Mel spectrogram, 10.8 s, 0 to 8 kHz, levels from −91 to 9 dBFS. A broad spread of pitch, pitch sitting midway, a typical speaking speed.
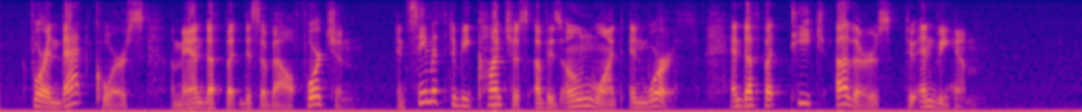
Yes: wide, 8.4 semitones; medium, 150 Hz; average, 160 wpm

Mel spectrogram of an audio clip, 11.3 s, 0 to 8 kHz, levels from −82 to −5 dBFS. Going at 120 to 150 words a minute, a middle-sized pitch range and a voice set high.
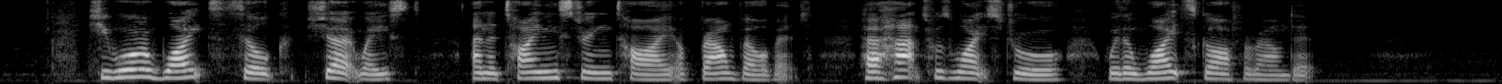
Yes: average, 140 wpm; average, 3.4 semitones; high, 205 Hz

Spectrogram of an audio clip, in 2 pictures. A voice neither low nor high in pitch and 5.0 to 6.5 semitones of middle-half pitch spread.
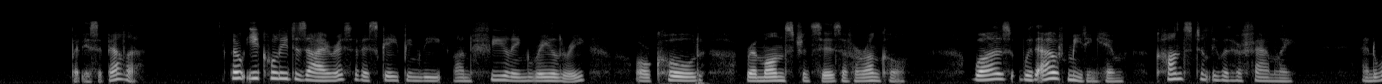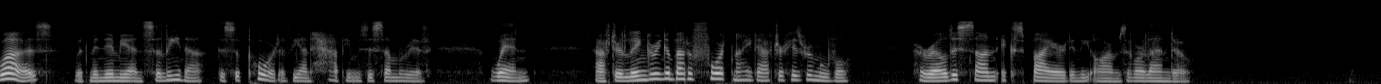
No: medium, 175 Hz; average, 4.6 semitones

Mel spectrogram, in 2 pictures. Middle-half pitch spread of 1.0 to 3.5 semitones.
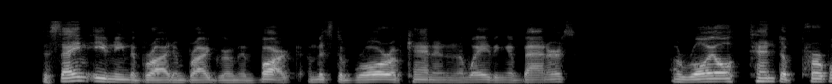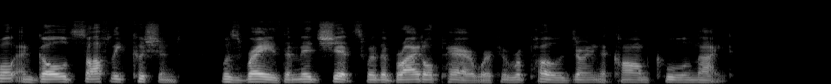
Yes: narrow, 2.5 semitones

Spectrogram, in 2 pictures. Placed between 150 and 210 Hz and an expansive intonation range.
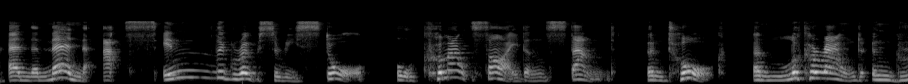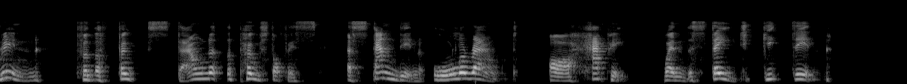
No: high, 235 Hz; wide, 5.9 semitones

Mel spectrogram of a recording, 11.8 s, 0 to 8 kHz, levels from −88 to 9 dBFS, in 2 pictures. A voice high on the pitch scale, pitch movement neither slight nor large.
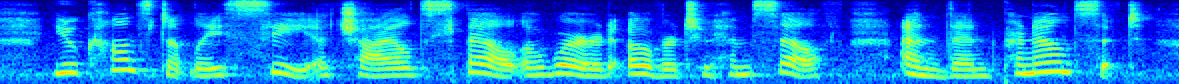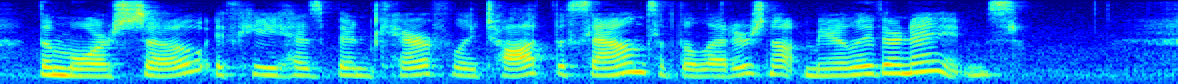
Yes: high, 235 Hz; average, 4.3 semitones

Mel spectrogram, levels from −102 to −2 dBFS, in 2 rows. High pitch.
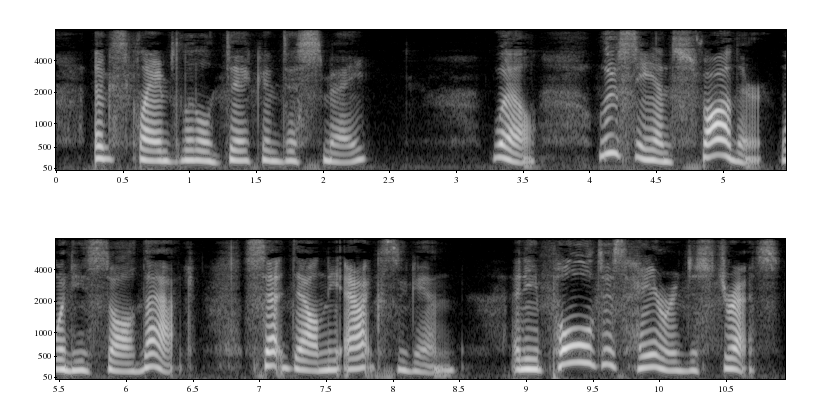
Yes: high, 215 Hz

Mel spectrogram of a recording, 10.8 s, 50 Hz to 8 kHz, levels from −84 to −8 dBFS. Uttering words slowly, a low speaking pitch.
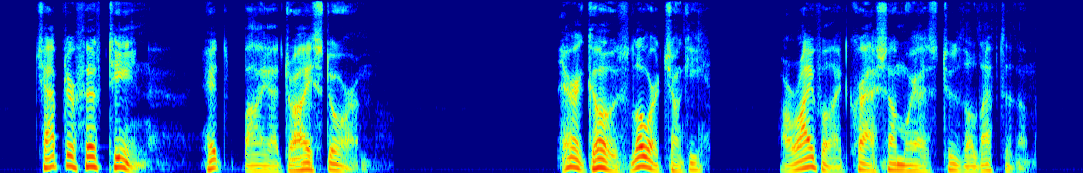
Yes: slow, 120 wpm; low, 100 Hz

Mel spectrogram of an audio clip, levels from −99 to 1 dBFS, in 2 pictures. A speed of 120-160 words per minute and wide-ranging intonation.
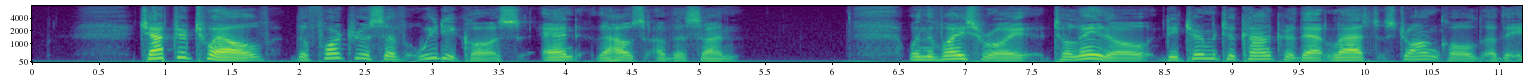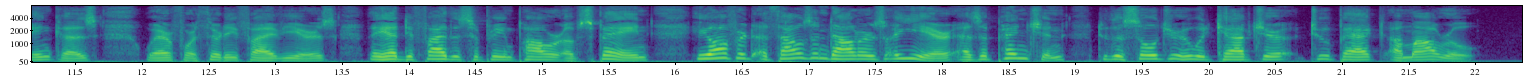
Yes: average, 150 wpm; wide, 6.2 semitones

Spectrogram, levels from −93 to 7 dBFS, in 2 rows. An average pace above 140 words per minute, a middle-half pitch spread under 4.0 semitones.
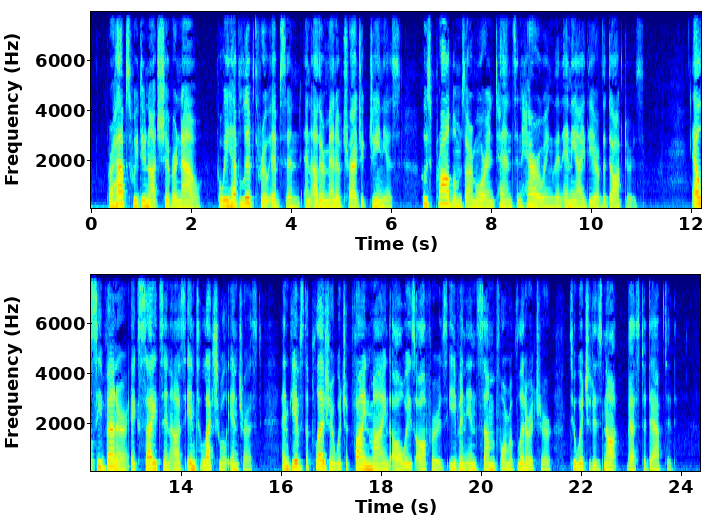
Yes: average, 150 wpm; average, 3.1 semitones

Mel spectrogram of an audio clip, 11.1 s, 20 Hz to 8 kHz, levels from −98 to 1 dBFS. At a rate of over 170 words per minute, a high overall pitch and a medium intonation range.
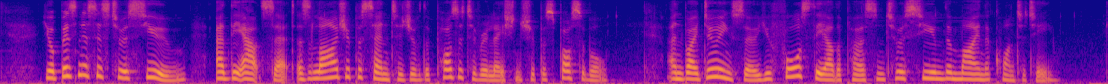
Yes: average, 180 wpm; high, 215 Hz; average, 4.8 semitones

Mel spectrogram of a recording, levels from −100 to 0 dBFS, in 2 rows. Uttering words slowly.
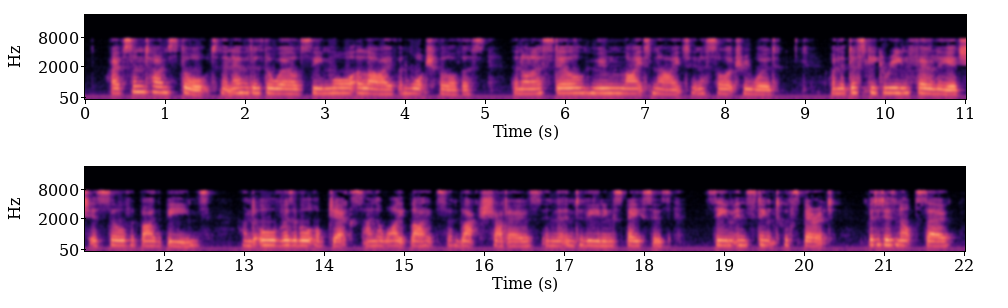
No: average, 165 wpm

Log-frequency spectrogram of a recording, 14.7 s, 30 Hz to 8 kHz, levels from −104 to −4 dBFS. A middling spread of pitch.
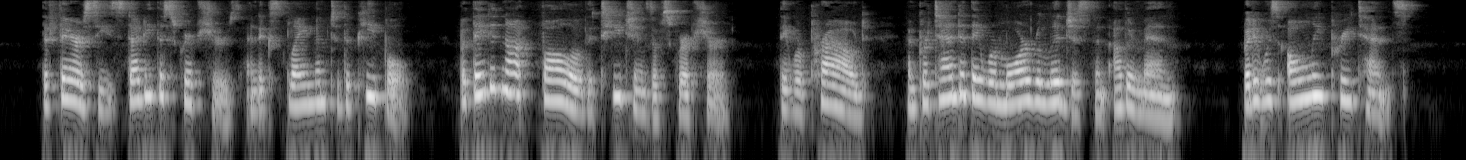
No: wide, 6.3 semitones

